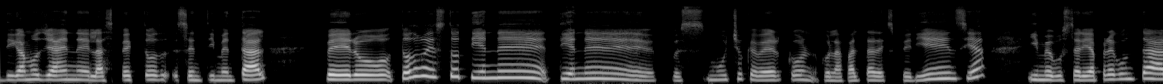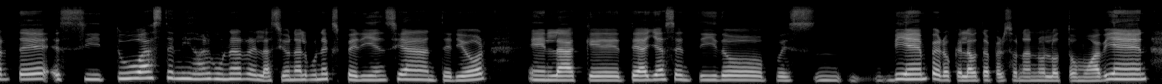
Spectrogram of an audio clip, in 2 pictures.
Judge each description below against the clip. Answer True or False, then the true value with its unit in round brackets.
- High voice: True (215 Hz)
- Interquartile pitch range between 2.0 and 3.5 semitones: False (4.0 semitones)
